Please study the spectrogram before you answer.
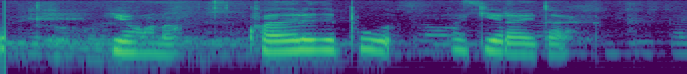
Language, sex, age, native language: Icelandic, female, 15, Icelandic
